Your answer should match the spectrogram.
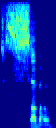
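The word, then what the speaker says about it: Szabó: thanks Walt you welcome Sabo is Hungarian it's pronounced Sao okay cool did you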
